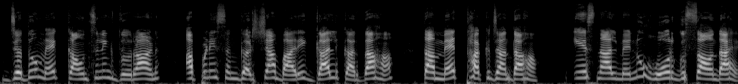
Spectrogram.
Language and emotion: Punjabi, angry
